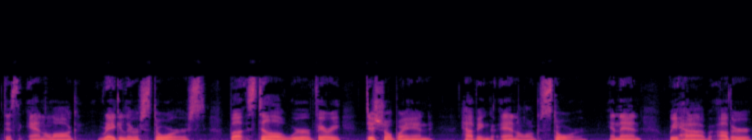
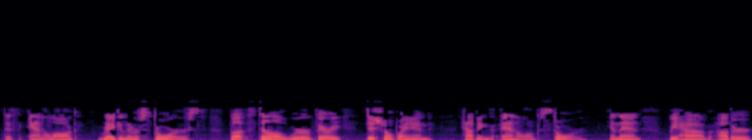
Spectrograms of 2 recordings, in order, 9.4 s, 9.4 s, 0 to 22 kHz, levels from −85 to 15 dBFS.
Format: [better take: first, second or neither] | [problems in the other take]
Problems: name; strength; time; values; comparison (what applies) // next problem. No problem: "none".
first | garbled, watery; badly; nothing above 4 kHz; slightly in the first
